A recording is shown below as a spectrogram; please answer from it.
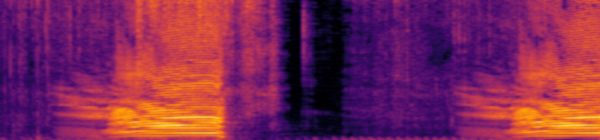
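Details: A tame cow in peaceful countryside gives long, loud moos rich in harmonics, rising then falling with pauses between, calling its companions to drink and eat.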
